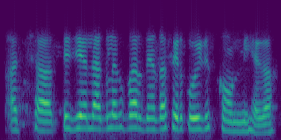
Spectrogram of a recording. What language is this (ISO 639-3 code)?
pan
